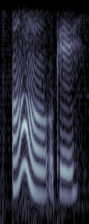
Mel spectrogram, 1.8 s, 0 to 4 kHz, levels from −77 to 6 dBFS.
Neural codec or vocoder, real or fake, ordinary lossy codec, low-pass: none; real; Opus, 32 kbps; 3.6 kHz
